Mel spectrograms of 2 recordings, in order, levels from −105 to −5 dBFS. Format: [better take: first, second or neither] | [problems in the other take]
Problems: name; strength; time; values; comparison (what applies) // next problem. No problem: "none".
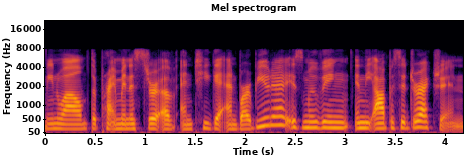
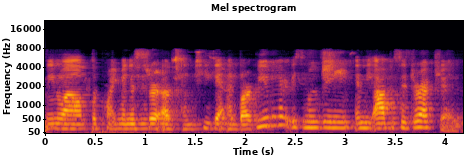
first | noise reduction (neural mask model DeepFilterNet 3)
